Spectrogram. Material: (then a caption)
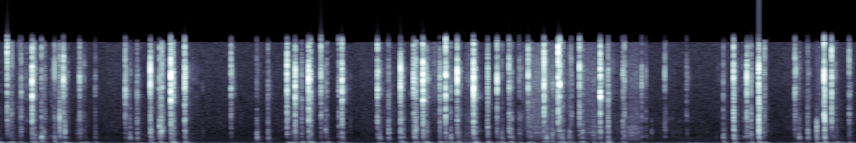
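Plastic. Long holographic acrylic nails type fast on a MacBook Pro keyboard with black plastic keycaps in an aluminium laptop body. The clicks are dense and bright, with a low thud under each key, and come in quick bursts separated by brief pauses.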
